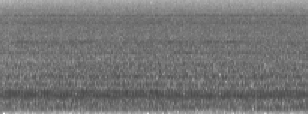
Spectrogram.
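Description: Machinery in a food-processing pilot plant running: a steady, loud whirring noise with a constant mid-pitched tone, like a large fan or blower.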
